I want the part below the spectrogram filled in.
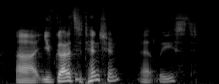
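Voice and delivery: ordinary talk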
